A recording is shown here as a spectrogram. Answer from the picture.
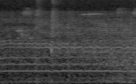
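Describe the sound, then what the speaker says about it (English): Bees buzz steadily among watermelon blooms in a homestead garden, a continuous faint outdoor drone with a low rumble beneath and no voices. "look at all these blooms on this watermelon, and the bees out doing this thing"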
